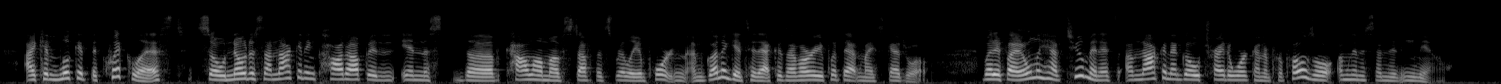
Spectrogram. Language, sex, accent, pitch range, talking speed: English, female, American, 180-230 Hz, 250 wpm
